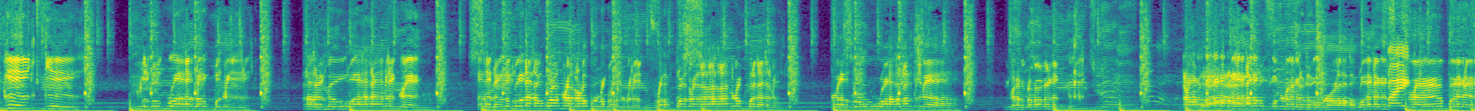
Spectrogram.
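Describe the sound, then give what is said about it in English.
A person gargling along to a song: a continuous wet, bubbling voice following a melody in several phrases, with brief breaks between them. “Can you gargle along to the song? I want to see how close you really were right there.”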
